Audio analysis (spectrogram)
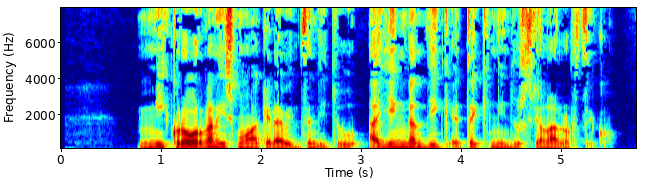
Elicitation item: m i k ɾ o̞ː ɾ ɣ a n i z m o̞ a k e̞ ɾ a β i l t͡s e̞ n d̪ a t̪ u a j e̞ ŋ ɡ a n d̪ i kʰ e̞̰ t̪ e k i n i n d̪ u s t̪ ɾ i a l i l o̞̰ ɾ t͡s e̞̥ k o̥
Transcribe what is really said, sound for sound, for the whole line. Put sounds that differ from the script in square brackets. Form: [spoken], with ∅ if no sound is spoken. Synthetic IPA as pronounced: m i k ɾ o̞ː ɾ ɣ a n i z m o̞ a k e̞ ɾ a β i l t͡s e̞ n d̪ [i] t̪ u a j e̞ ŋ ɡ a n d̪ i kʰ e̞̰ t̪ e k i n i n d̪ u s t̪ ɾ i a l [a] l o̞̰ ɾ t͡s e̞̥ k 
